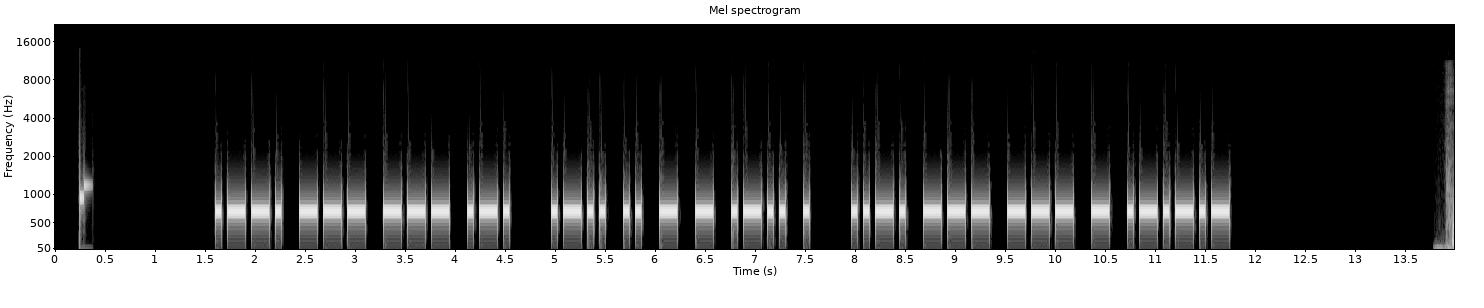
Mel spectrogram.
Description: Morse code, heard as a keyed tone, about 21 wpm, 700 Hz. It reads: POOR LITTLE FOOT.
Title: Sentences from Top 1000 Words - Review Part 3 - 20wpm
